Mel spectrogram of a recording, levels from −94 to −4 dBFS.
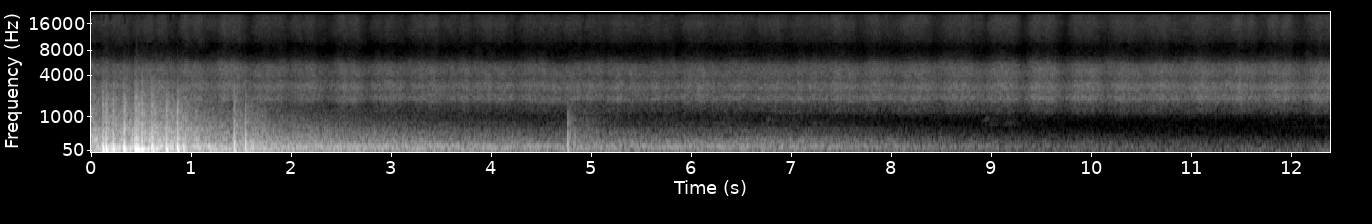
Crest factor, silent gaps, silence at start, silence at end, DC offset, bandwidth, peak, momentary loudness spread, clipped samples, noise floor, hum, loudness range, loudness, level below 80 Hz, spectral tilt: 24 dB; none; 0 s; 9 s; under 0.1%; 19.5 kHz; 0 dBFS; 27 LU; under 0.1%; -49 dBFS; none; 21 LU; -20 LUFS; -26 dBFS; -8.5 dB/octave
